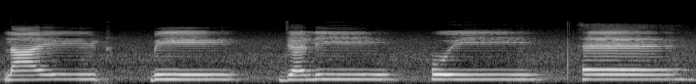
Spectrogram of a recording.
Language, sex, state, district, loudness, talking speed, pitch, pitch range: Hindi, female, Rajasthan, Jaipur, -13 LUFS, 45 wpm, 230 Hz, 225-230 Hz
